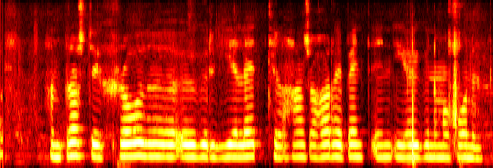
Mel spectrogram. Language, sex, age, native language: Icelandic, female, 30-39, Icelandic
